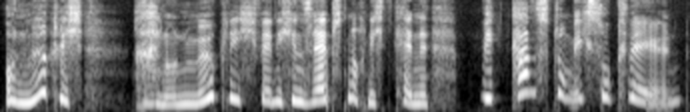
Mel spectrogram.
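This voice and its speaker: Woman voicing a fretful middle-aged mother, shrill and high-pitched, loud outbursts, dry close sound. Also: normal speed, dry recording. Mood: distressed. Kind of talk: audiobook character voice.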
